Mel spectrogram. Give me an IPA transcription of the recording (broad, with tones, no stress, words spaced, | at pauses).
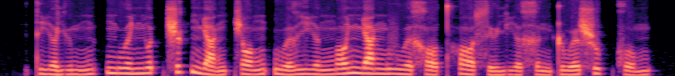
t̪i˨˩ə̯jɨ˨˩mŋə˦˥k̚ ŋu˧ə̯ɲo˦˥t̚ ʂɨ˦˥k̚ɲa˨˩˨ŋ cɔ˨˩˦ŋʔu˨˩˨ə̯ ɣi˨˩ə̯ŋɔ˧˥ɲa˧ŋvu˨˩ə̯ xɔ˨˩˨t̪ʰɔ˨˩ sɨ˨˩˨ji˨˩ə̯xə˨˩ŋ ʈu˨˩˦ə̯ʂu˦˥k̚xo˨˩˦m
